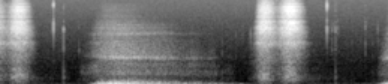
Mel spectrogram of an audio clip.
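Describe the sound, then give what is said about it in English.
A person performs the physiological sigh, also called the straw breath, a breathing technique. Quick, sharp inhalations surround one long, soft exhalation that fades gradually. The breath sounds are fairly quiet and stand alone without talk. “Now, what you're hearing is what's called the physiological sigh. It's also known as the straw breath.”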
